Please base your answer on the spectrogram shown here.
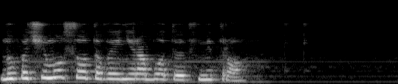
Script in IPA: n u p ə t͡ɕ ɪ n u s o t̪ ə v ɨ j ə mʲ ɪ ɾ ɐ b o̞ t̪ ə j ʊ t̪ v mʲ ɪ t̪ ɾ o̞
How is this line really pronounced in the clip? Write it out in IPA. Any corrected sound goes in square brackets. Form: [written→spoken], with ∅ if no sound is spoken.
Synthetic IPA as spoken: n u p ə t͡ɕ ɪ [n→m] u s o t̪ ə v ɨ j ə [mʲ→nʲ] ɪ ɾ ɐ b o̞ t̪ ə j ʊ t̪ v mʲ ɪ t̪ ɾ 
